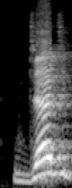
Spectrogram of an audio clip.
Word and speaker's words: judge: said Chanakya ने कहा जज पीपल जज डी को नहीं पढ़ेंगे साइलेंट होता है बाय देयर देयर एक्शनंस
